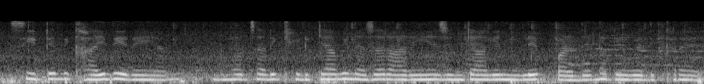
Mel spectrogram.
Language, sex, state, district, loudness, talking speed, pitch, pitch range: Hindi, female, Bihar, Gaya, -13 LUFS, 185 wpm, 225 Hz, 215-230 Hz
